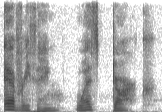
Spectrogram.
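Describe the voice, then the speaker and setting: A woman reading a Bible story aloud for children, telling it expressively and dropping to a hushed whisper at dramatic moments. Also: deep voice, slow, gravelly, no echo.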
